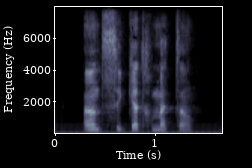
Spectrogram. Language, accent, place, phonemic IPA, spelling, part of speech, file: French, France, Lyon, /œ̃ d(ə) se ka.tʁə ma.tɛ̃/, un de ces quatre matins, adverb, LL-Q150 (fra)-un de ces quatre matins.wav
- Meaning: one of these days, some day soon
